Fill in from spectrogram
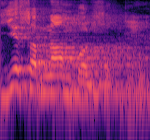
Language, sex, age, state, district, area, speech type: Maithili, male, 45-60, Bihar, Saharsa, rural, spontaneous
